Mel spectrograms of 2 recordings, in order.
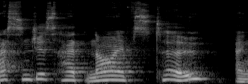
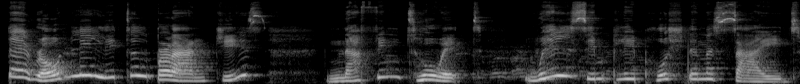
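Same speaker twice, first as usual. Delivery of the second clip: boastful engine; 6 semitones higher than usual. A narrator's reading. Cocky engine brushing off crew.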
